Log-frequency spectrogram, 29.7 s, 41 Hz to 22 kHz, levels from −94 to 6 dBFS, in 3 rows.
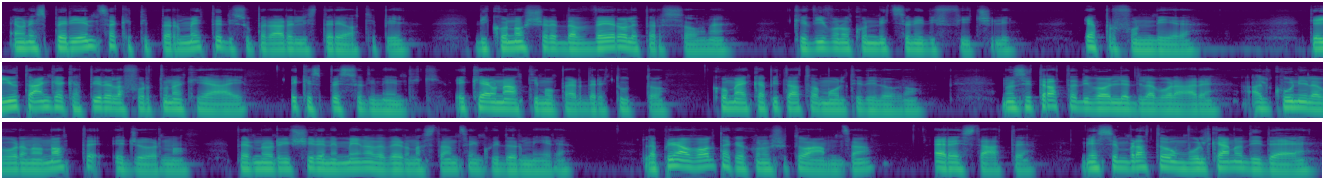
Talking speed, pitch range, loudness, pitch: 175 wpm, 105-125 Hz, -32 LUFS, 115 Hz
